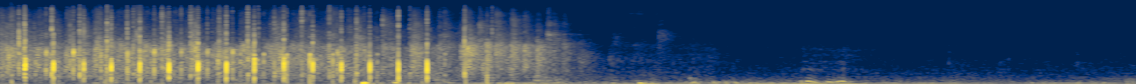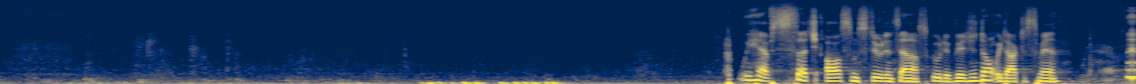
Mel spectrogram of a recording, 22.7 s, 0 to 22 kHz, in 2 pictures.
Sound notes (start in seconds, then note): 6.3 applause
